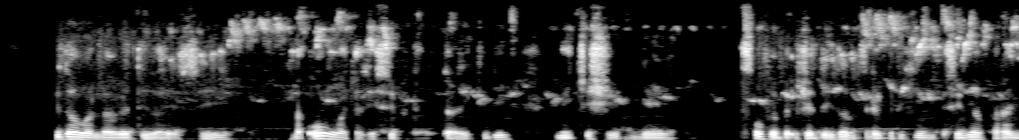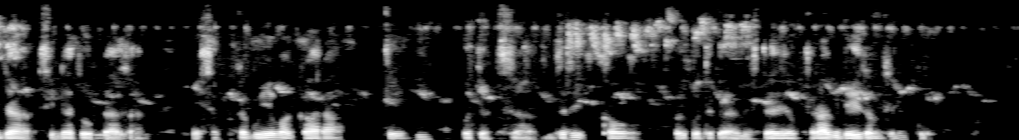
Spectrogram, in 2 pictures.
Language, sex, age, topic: Gamo, male, 18-24, government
